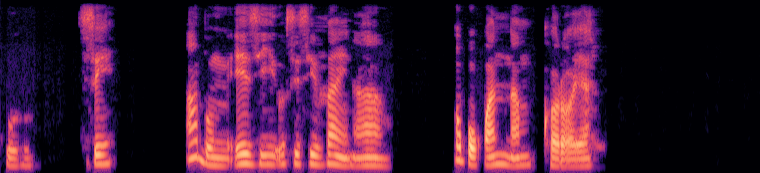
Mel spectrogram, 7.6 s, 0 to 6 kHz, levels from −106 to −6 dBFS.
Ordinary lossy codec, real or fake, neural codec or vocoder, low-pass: none; real; none; 5.4 kHz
